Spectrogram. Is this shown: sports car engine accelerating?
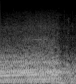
yes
